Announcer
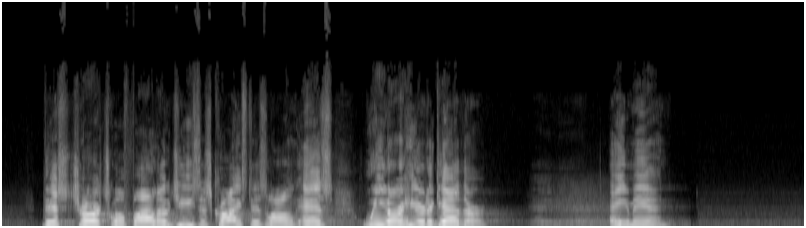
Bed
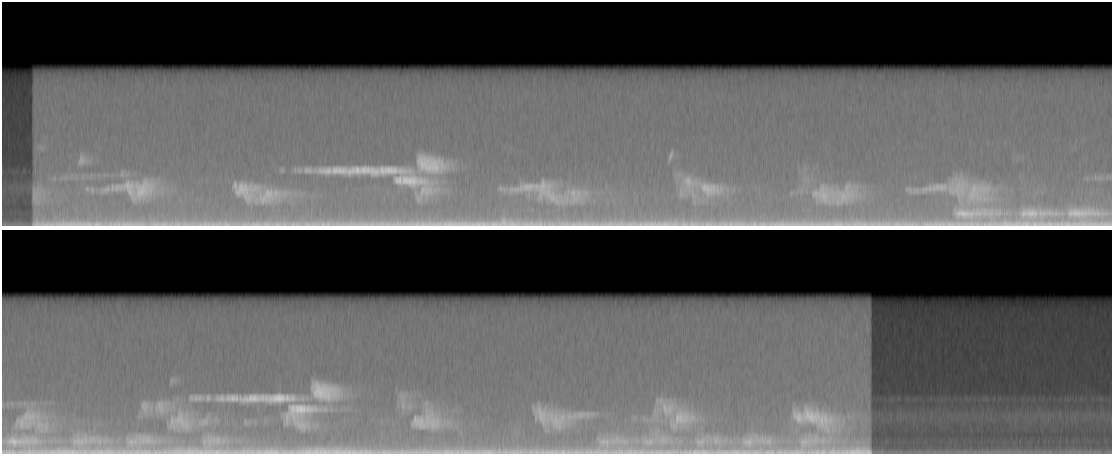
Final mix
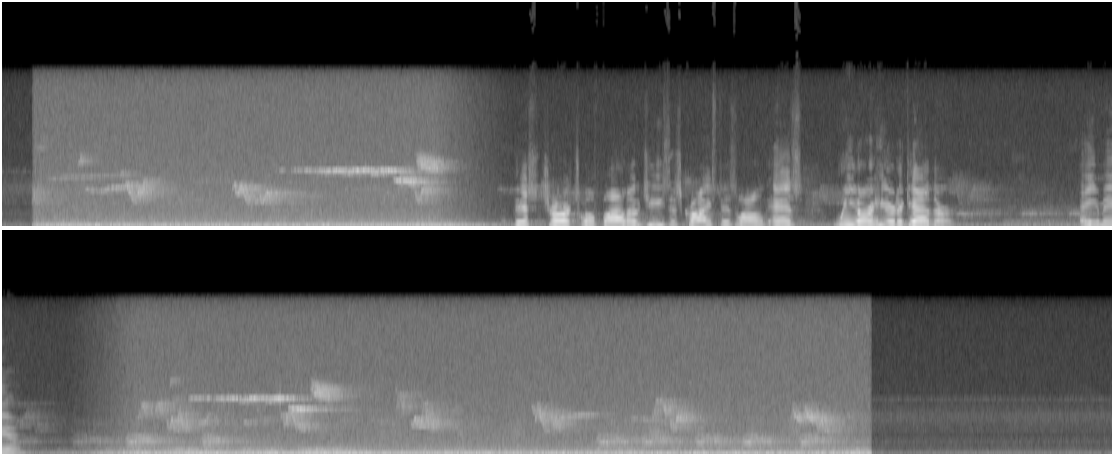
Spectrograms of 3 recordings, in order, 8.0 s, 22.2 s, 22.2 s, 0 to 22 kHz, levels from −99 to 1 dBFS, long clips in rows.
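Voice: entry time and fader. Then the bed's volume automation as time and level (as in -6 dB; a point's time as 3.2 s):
4.70 s, +1.0 dB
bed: 4.32 s -0.5 dB
5.1 s -19 dB
11.79 s -19 dB
12.43 s -1 dB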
